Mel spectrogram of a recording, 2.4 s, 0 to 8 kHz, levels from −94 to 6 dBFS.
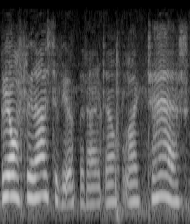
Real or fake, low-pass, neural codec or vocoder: fake; 7.2 kHz; codec, 16 kHz, 4 kbps, FunCodec, trained on Chinese and English, 50 frames a second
